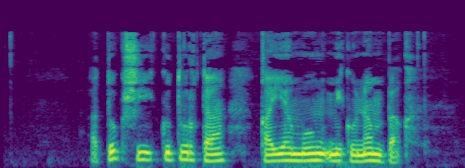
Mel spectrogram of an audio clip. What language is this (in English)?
Yauyos Quechua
